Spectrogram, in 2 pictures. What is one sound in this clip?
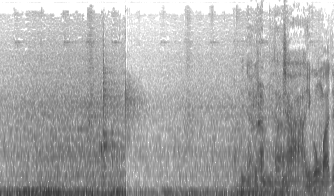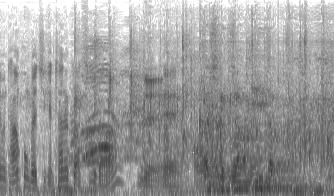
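Billiard balls click sharply against each other.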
